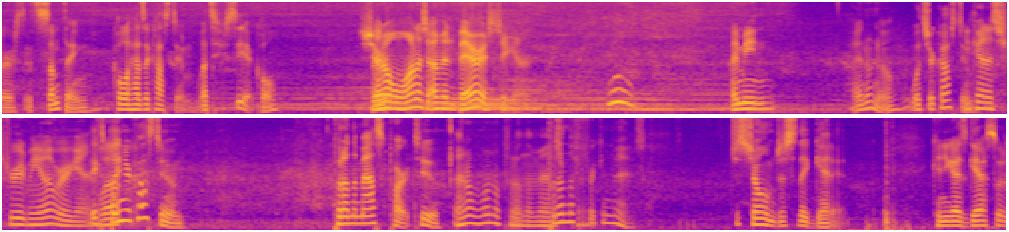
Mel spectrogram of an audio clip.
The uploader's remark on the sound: A special episode recorded outside of a popular trick-or-treating house on Halloween night! Guests include an older social media guru, some teens out on a wild hunt for candy, and tons of adorable kids.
